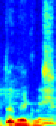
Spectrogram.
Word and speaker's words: Denegris: I have her phonetically, Denegris.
